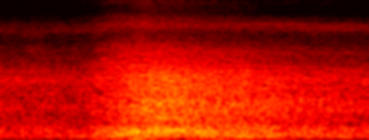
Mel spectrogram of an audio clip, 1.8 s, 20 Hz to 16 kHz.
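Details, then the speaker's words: 1997 Toyota Kijang carburetor after Blackcore tuning (previously heavy pull, hesitation in 3rd gear), AC on: throttle blip rises quickly and cleanly and settles back with no stumble, throttle feels light; normal free revving. "kita coba hidupkan AC terus kita coba gas masih enteng"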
